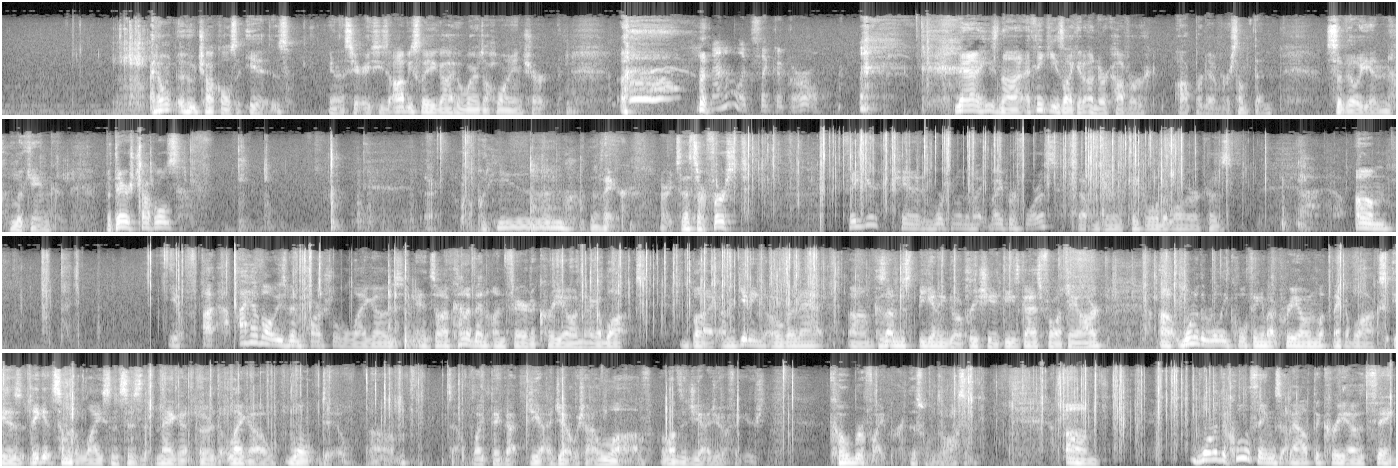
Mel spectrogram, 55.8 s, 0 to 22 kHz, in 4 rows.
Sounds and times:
Speech: 0:01.5 - 0:05.5, 0:07.0 - 0:08.2, 0:09.5 - 0:15.9, 0:18.2 - 0:21.4, 0:22.4 - 0:26.3, 0:27.4 - 0:27.9, 0:29.6 - 0:49.5, 0:50.1 - 0:51.6, 0:52.4 - 0:52.9, 0:53.7 - 0:55.7
Crumpling, crinkling: 0:20.8 - 0:49.9, 0:50.5 - 0:55.7.

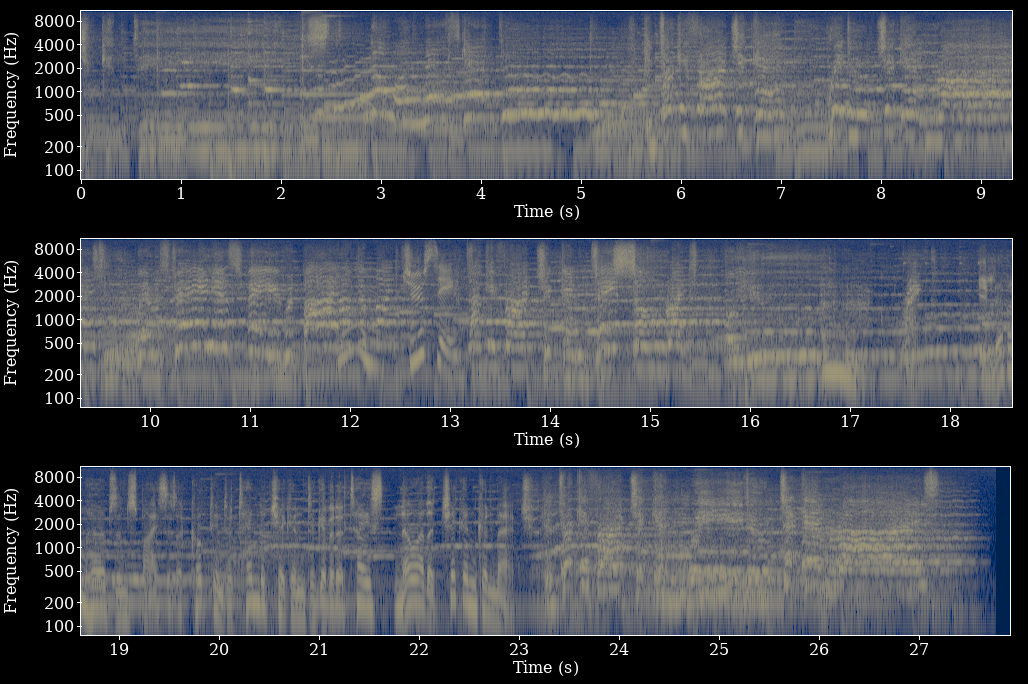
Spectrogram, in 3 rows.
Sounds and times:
Music: 0:00.0 - 0:27.8
Speech: 0:17.5 - 0:23.2.

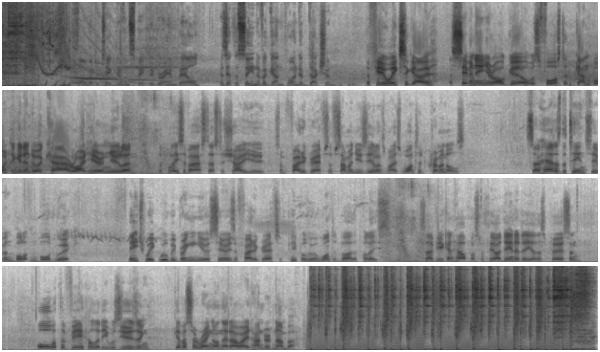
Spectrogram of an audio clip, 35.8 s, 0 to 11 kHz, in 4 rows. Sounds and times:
Music: 0:00.0 - 0:01.0, 0:31.4 - 0:35.7
Speech: 0:01.0 - 0:15.9, 0:16.8 - 0:19.0, 0:19.8 - 0:26.6, 0:27.4 - 0:31.4.

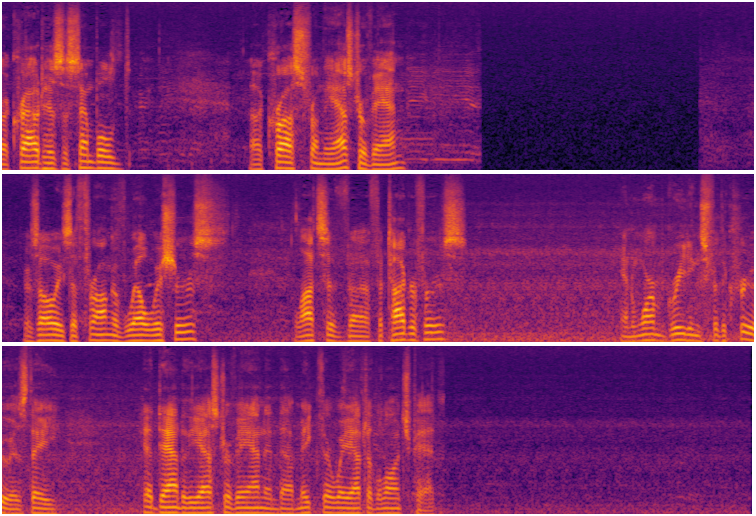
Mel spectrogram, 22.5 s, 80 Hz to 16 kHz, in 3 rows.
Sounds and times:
Speech: 0:00.0 - 0:04.8, 0:07.7 - 0:09.8, 0:10.4 - 0:12.2, 0:13.7 - 0:15.7, 0:16.5 - 0:19.5.

